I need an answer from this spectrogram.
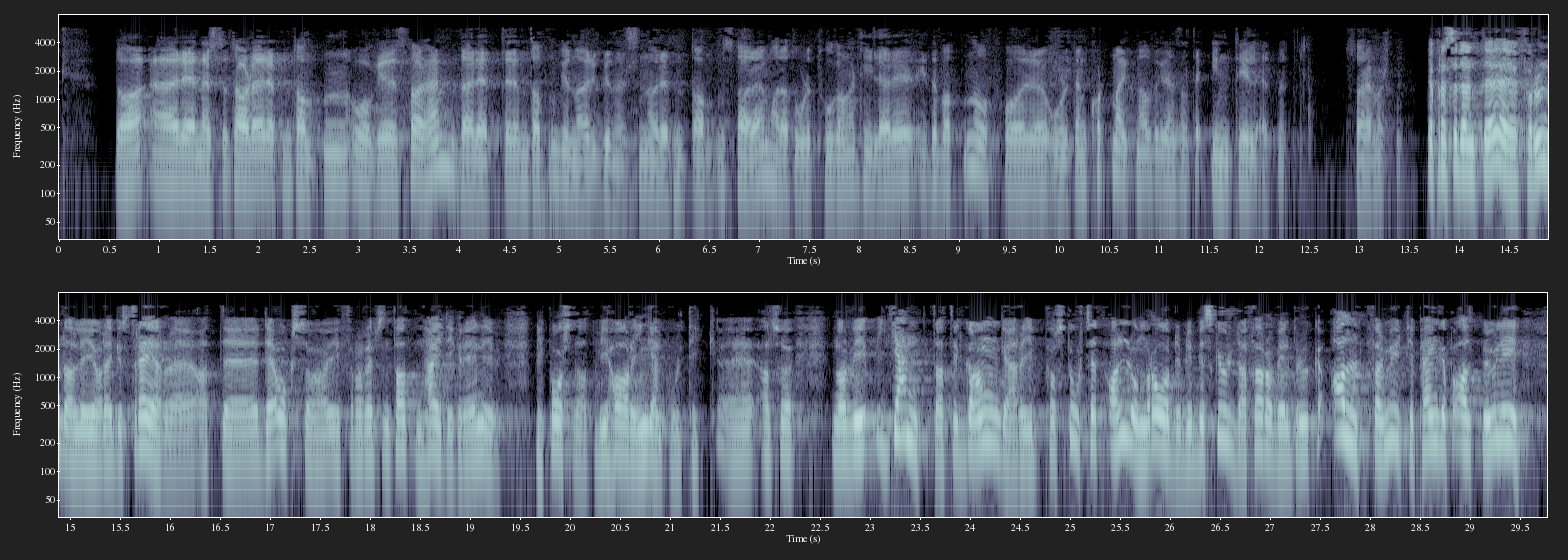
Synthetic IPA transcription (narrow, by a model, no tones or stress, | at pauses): d̪̥ɑæɾnɛst̪ət̪ʰɑːləɾɛpɾəsn̩t̪ʰɑnt̪n̩oːɡəst̪ɑːɾhæɪmd̪æɾɛt̪ːəɾɛsn̩t̪ʰɑnt̪n̩ɡʉnːɑɾɡʉnːəʂɳ̩ɔɾɛpɾəsn̩t̪ʰɑnt̪n̩st̪ɑːɾhæɪmhɑɾhɑt̪ːuːɽət̪ʰːuːɡɑŋːəʈʰiːd̪lɪəɾəɪd̪ɛbɑt̪n̩ɔfoːɾṵːɽət̪ɛnkʰɔʈːmæɾknɑd̪bəɡɾɛnsəlsəɪnːt̪ʰɪlɛ̰t̪mt̪ː | st̪ɑːɾhæɪmʋəʂɡu | jɑːpʰɾɛsɪd̪ɛnt̪̚d̪ɛæfɔɾʉnd̪əlɪɔɾɛɡɪst̪ɾeːɾəɑt̪d̪ɛɔksɔɪfɾoːɾɛpɾəsn̩t̪ʰɑnt̪n̩hæɪd̪ɪɡɾeːnəb̥lɪɾpʰoːst̪ɔt̪ːɑt̪ʋɪɦɑɾɪŋɡənpʰʊlɪt̪ʰɪkːɑlsɔnɔɾʋɪjɛnt̪ʰɑt̪ʰɪlɡɑŋɡəɾɪpʰɔst̪uːʈ̪sɛt̪ːɑlːəʊmɾoːd̪əblɪɾbəskʉld̪ɑfœɾɔʋɪlbɾʉːkəʔɑlt̪fɔɾmʏçəpʰɛŋɡəpʰɔɑlt̪mʉːlɪ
